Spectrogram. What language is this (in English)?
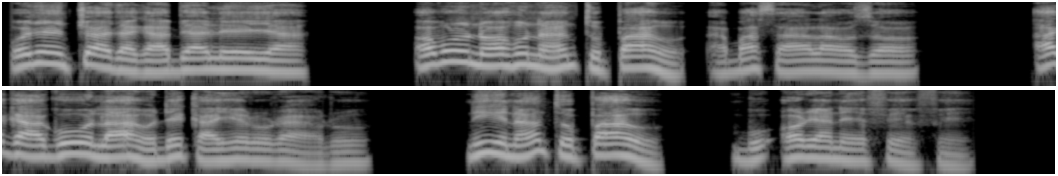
Igbo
